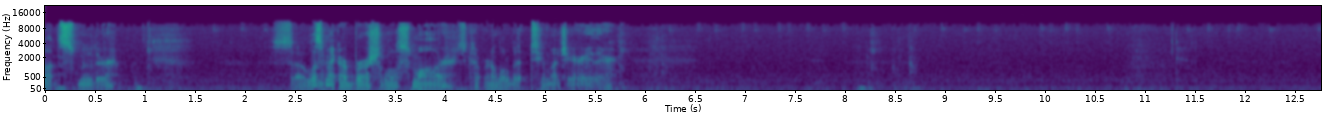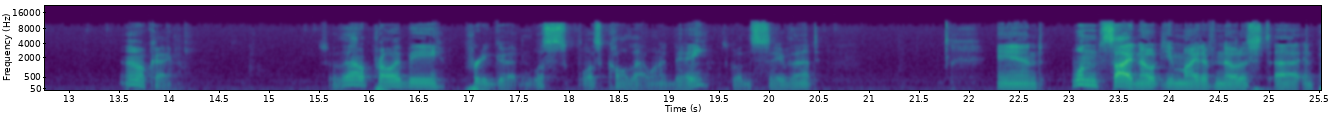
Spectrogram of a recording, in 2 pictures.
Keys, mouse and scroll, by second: 0.4 shift+middle click, 0.7 scroll up 2, 1.1 shift+middle click, 1.8 click, 2.4 click, 3.6 click, 5.0 click, 5.6 click, 5.8 shift+middle click, 6.4 click, 6.9 click, 7.3 click, 7.7 click, 8.0 click, 8.4 shift+middle click, 8.9 click, 9.4 click, 9.8 click, 10.3 click, 10.4 click, 11.0-11.6 scroll down 2, 11.6 click, 12.1 click, 12.4 click, 13.4 click, 13.9 shift+middle click, 14.2 middle click, 14.8 middle click, 15.5 click, 16.0 click, 18.0 click, 18.6 click, 20.0 click.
